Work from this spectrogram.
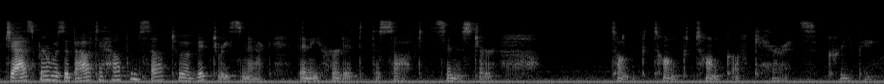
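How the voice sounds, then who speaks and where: A woman's voice: deep voice, measured pace, gravelly. A woman librarian reading a picture book aloud, dramatic and dropping to whispers for the spooky parts. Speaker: children's librarian. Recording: dull lo-fi recording with noise.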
